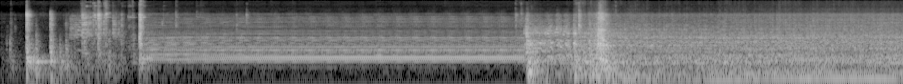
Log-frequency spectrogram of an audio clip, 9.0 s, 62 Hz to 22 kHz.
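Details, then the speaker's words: 1999 International 4700 with T444E 7.3 Powerstroke diesel, Spicer 5-speed, first cold start of the morning, due for oil change: starter cranks about four seconds, fires promptly, settles to even idle with good oil pressure; healthy cold start and idle. "And yep, it's a good working engine. No complaints. Starts right up."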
